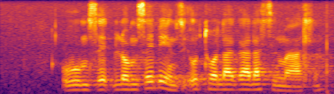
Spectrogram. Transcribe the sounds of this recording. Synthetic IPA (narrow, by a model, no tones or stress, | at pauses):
lom̩sɛɓend͡zʱḭʔutʰɔlak̬alasimaːɬa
